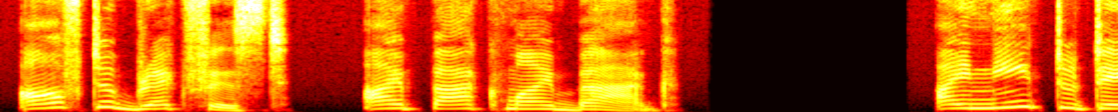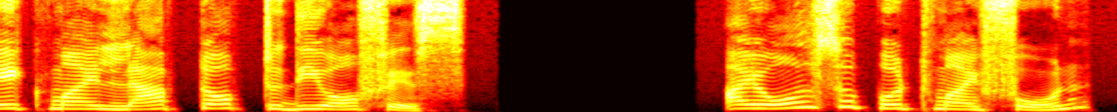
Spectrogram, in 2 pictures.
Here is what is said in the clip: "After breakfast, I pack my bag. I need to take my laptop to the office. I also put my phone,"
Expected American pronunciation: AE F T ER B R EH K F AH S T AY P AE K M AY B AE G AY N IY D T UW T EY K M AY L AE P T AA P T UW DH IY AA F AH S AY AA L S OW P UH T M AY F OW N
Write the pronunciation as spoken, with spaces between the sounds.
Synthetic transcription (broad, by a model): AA F T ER B R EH K F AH S T AY P AE K M AY B AE G AY N IY D T UW T EY K M AY L AE P T AA P T UW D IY AA F AH S AY AA L S OW P UH T M AY F OW N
